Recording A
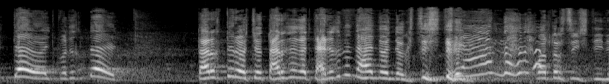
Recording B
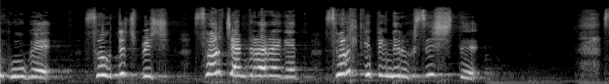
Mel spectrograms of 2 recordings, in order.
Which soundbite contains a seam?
A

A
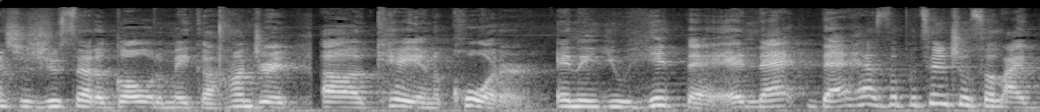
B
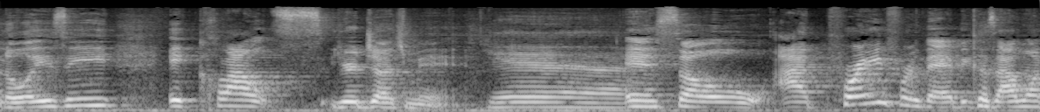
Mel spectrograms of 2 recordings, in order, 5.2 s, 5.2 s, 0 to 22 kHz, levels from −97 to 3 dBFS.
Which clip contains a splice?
A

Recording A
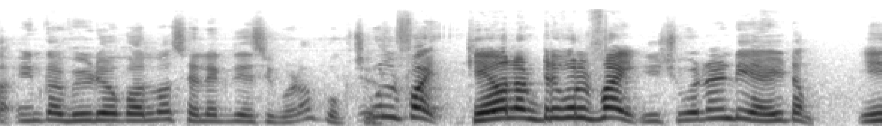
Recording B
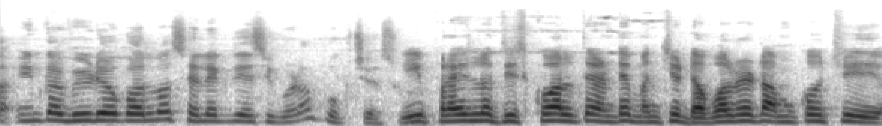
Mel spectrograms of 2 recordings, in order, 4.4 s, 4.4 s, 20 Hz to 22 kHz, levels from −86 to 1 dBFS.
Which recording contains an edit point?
A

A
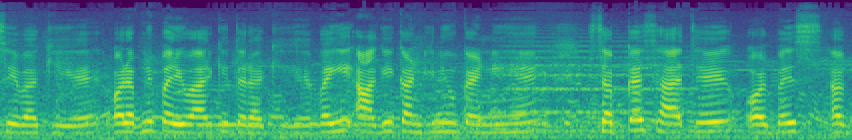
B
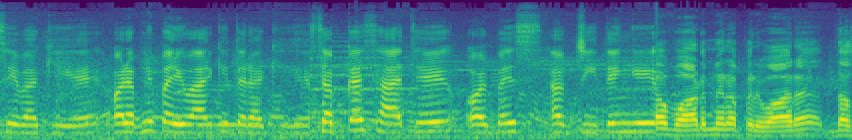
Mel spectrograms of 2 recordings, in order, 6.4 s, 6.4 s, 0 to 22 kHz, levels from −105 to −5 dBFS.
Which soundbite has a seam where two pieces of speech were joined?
B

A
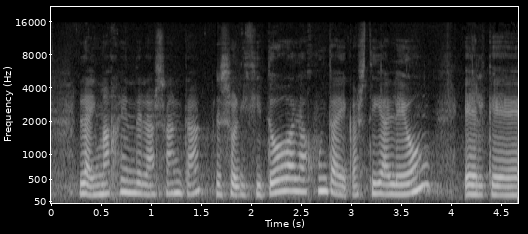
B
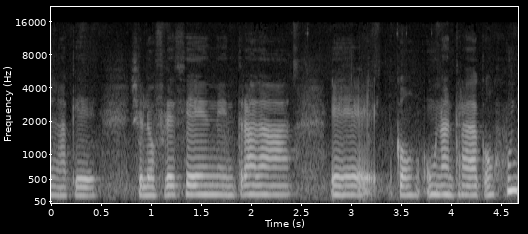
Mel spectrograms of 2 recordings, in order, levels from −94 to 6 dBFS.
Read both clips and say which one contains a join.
A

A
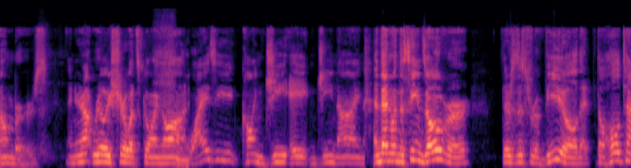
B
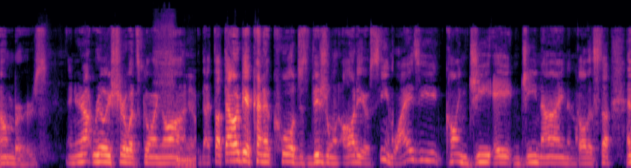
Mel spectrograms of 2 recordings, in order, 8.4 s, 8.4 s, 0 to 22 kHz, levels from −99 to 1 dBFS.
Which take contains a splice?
A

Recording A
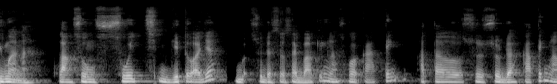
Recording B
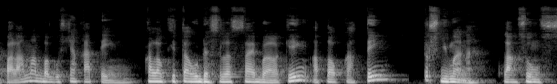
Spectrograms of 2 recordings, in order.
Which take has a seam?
B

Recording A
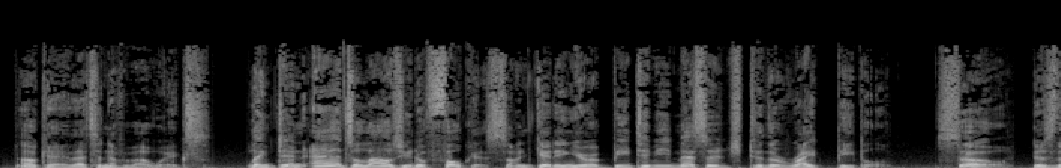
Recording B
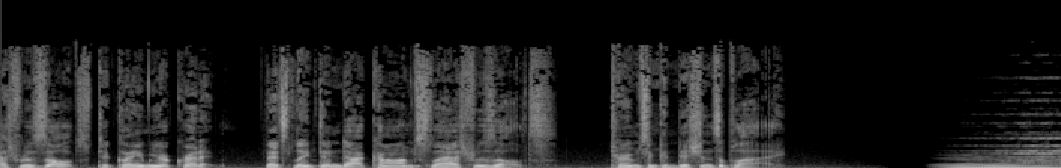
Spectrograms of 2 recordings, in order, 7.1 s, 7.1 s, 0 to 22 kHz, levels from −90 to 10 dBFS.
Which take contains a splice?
B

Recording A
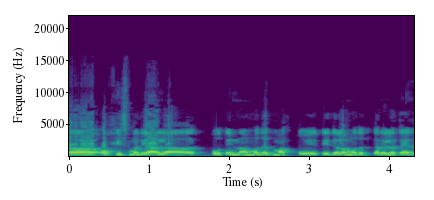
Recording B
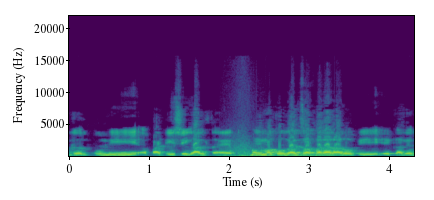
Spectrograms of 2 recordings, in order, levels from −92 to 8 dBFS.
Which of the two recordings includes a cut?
B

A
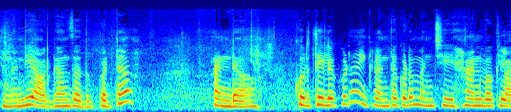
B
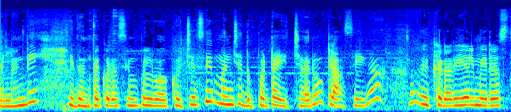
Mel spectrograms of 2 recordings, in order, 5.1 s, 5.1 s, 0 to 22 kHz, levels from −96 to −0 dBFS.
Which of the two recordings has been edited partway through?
B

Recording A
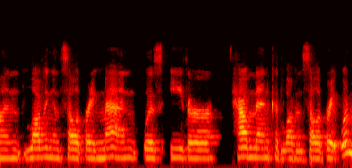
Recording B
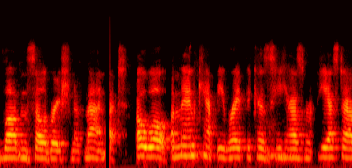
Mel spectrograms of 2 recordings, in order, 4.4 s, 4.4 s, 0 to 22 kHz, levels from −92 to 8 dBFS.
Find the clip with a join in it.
B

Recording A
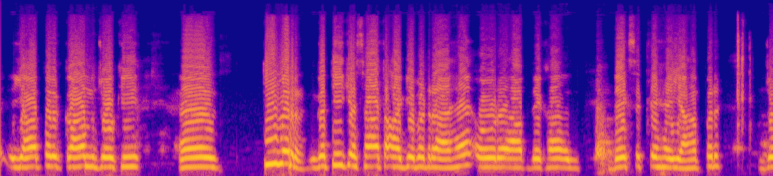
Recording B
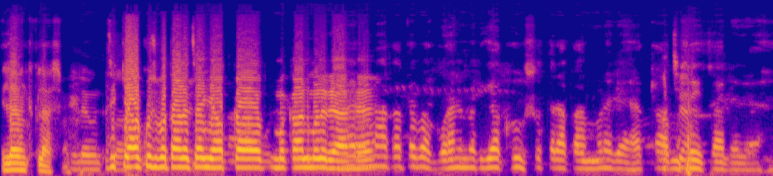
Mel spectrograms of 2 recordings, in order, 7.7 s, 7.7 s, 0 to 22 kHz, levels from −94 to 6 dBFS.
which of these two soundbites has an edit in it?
B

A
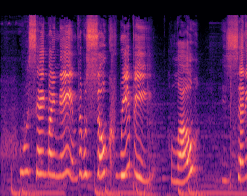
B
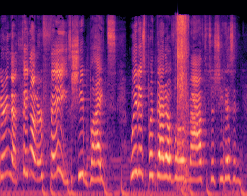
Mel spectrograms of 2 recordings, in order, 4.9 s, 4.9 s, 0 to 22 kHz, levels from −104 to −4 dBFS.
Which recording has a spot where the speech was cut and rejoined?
B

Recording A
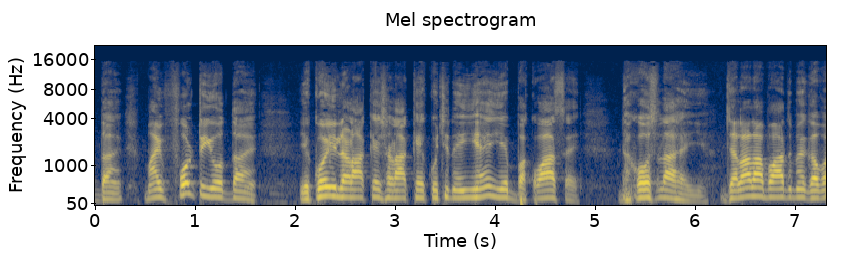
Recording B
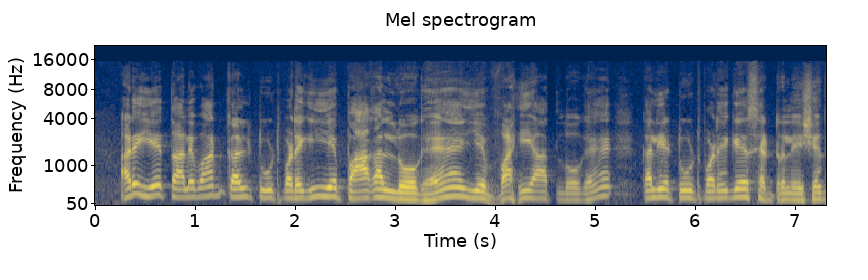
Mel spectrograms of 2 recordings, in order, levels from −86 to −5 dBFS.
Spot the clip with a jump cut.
A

